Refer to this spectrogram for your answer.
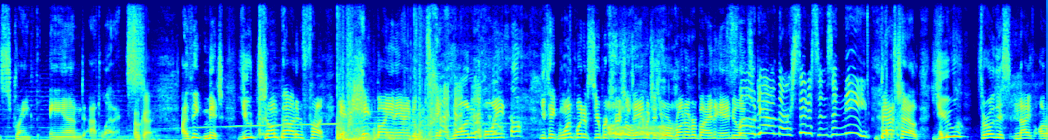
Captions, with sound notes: Strength, and Athletics. - Okay. - I think, Mitch, you jump out in front, (impact clunks) get hit by an ambulance. Take one point- (laughing) You take one point of Superficial damage as you are run over by an ambulance. - Slow down! There are citizens in need! - Bat Child, you throw this knife.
